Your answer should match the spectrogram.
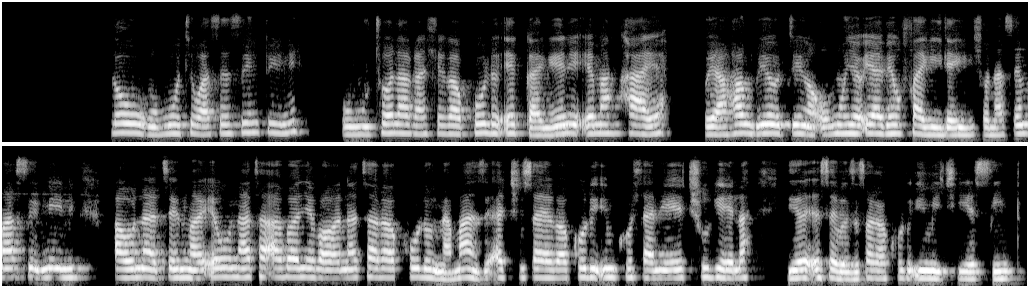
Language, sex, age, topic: North Ndebele, female, 18-24, health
